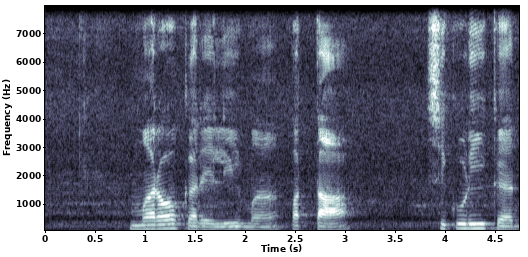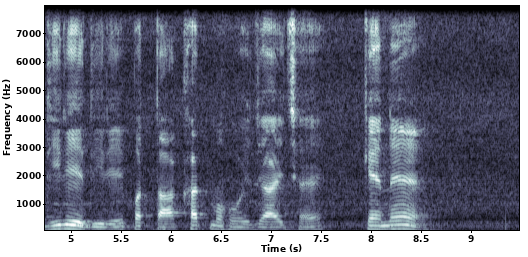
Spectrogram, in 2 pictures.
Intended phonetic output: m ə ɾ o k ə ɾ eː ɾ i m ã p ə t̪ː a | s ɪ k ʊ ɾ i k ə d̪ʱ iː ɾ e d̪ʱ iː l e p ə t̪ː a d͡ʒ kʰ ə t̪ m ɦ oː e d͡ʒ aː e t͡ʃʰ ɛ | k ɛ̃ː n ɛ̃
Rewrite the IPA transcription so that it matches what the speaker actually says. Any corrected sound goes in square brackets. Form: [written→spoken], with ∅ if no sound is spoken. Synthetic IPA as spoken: m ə ɾ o k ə ɾ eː [ɾ→l] i m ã p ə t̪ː a | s ɪ k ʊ [ɾ→ɽ] i k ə d̪ʱ iː ɾ e d̪ʱ iː [l→ɾ] e p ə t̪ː a [d͡ʒ→∅] kʰ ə t̪ m ɦ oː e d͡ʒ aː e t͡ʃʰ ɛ | k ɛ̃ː n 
